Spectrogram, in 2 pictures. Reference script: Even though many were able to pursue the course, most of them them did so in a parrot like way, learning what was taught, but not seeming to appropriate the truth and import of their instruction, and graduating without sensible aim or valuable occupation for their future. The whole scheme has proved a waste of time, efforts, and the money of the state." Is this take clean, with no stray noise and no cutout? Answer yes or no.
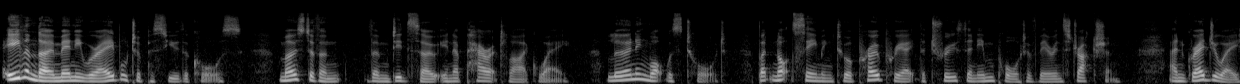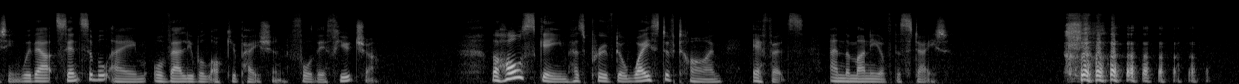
no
